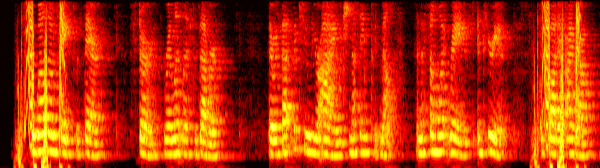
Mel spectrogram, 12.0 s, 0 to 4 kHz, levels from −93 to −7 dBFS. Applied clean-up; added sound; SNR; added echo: none; Scratching (performance technique); -2 dB; reverberation time 0.7 s.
